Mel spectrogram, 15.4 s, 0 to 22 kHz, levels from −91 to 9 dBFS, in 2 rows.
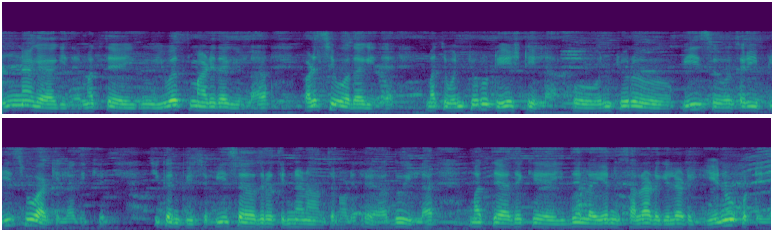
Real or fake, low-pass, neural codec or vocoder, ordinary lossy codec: real; 7.2 kHz; none; none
